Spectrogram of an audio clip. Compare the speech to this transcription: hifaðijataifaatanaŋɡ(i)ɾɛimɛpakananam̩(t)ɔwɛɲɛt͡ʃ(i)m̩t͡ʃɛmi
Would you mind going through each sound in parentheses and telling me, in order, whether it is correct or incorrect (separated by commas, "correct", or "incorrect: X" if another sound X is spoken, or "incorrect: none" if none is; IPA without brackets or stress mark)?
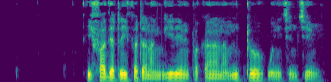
correct, correct, incorrect: ɛ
